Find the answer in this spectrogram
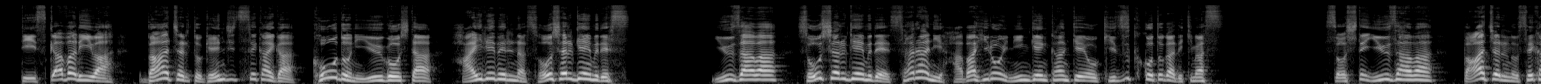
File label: Advertisement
